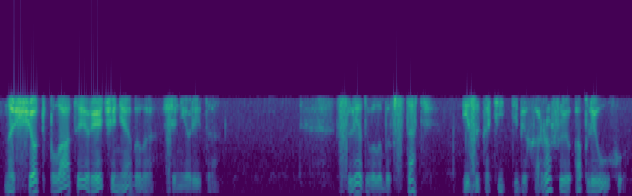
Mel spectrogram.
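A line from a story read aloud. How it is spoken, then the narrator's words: Restrained anger, almost calm. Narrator (Russian): В висках жарко постукивала кровь, но он сдержался, сказал почти спокойно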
